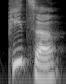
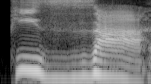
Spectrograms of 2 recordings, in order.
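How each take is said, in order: First: The middle consonant is a plain 'ts' sound. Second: The middle consonant is a buzzing 'z' sound. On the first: The speaker calls it right. "Instead of saying pizza" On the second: The speaker calls it wrong. "my grandma would say pizza. ... Why do you accentuate the Z's?"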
